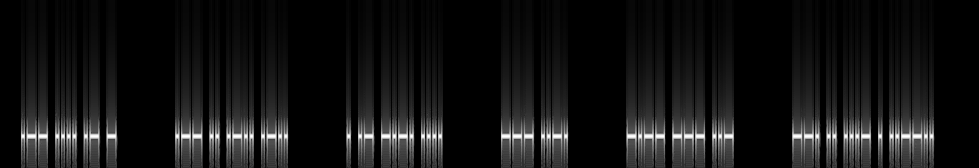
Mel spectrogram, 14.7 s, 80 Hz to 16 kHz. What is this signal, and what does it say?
Morse code, heard as a keyed tone, about 28 wpm, 700 Hz. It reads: WHAT WILL EACH OF YOU GIVE?
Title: 3x Word-Spacing - Sentences from Top 200 Words - 28wpm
